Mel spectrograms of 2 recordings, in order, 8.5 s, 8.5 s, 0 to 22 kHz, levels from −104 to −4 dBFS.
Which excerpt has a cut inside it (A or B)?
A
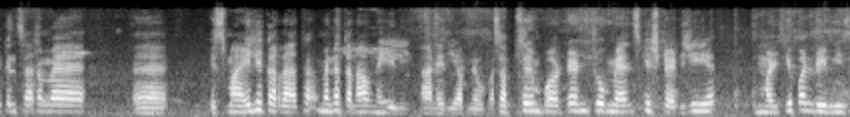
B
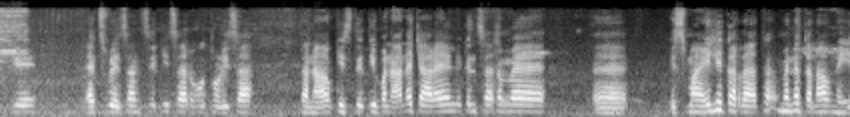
A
